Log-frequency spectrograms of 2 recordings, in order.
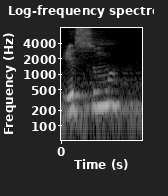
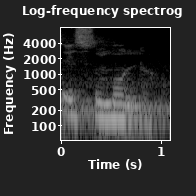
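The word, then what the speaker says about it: اسم: When I stop, I can pronounce Ism, but if I don't stop, this full word is Ismun, which means name.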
